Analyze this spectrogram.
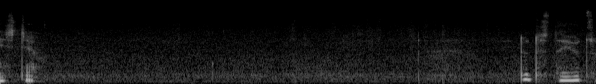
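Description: A crochet hook softly rustles through fluffy yarn.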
